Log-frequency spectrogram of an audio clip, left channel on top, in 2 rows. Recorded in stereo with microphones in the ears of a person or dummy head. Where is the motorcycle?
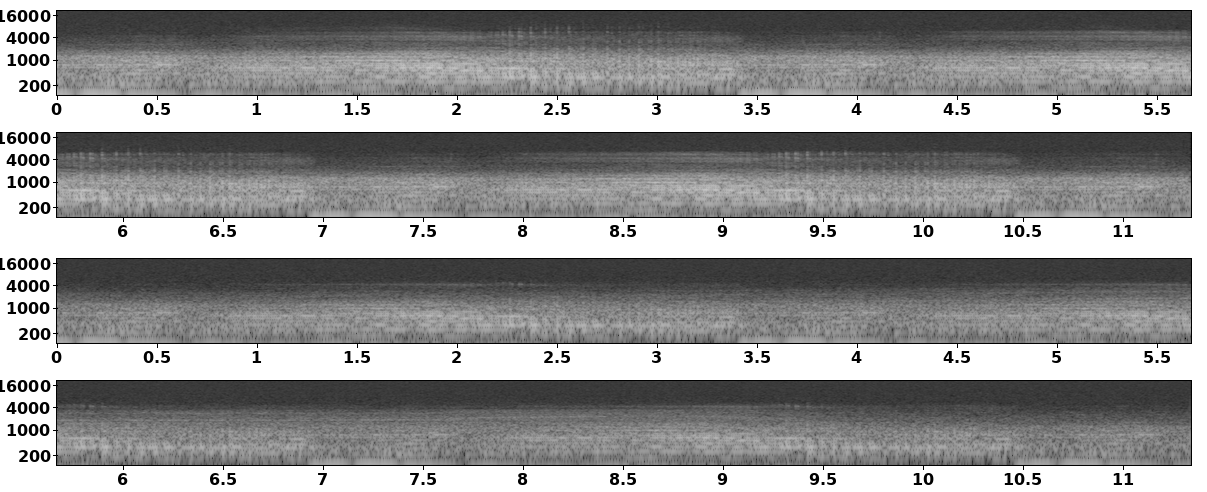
70° left (ahead or behind); by 11.3 s 65° left (ahead or behind).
